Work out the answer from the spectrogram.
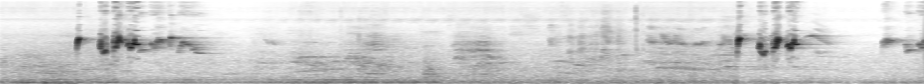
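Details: Morning fighting song of a red-whiskered bulbul, meant to spur birds to sing: two bursts of loud, chattering whistled notes separated by several seconds of quieter, scratchy twittering over a low hum.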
